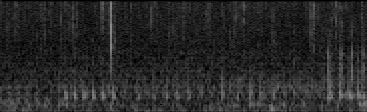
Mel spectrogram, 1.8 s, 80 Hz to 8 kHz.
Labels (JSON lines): {"label": "biophony, rattle response", "recorder": "SoundTrap 500"}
